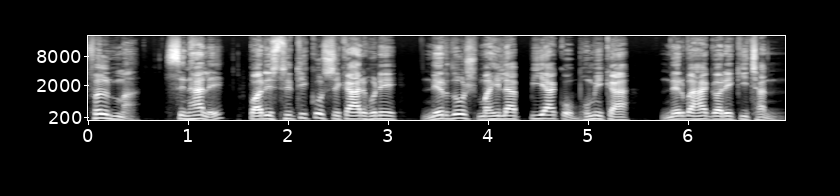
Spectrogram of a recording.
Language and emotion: Nepali, neutral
